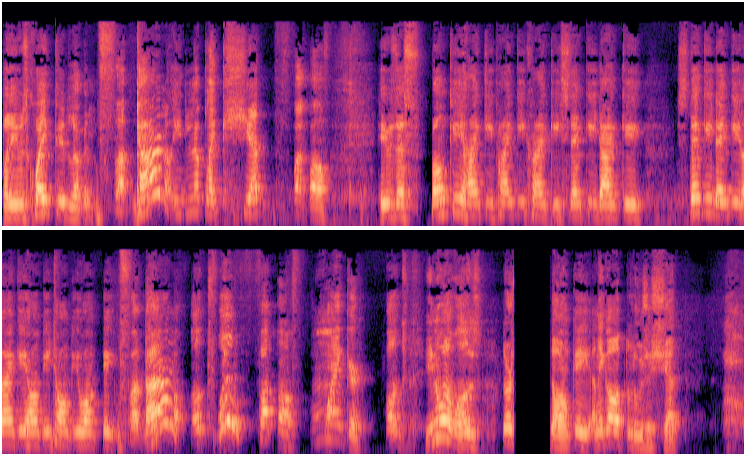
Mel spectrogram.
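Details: Adult man with Tourette syndrome whose involuntary vocal tics, including vulgar words, interrupt his reading of a children's book aloud; Tourette syndrome (vocal tics).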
